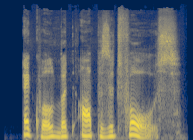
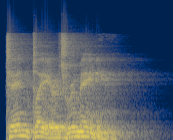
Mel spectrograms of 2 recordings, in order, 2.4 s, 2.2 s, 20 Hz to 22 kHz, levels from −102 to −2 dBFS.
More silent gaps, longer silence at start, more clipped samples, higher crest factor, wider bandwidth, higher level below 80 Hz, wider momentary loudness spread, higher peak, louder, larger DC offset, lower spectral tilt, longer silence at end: neither; first, 0.3 s vs 0.05 s; neither; about the same, 14 dB vs 14 dB; first, 17.5 kHz vs 8.8 kHz; second, -46 dBFS vs -36 dBFS; second, 6 LU vs 11 LU; first, 0 dBFS vs -6 dBFS; first, -14 LUFS vs -19 LUFS; neither; second, -5 dB/octave vs -6.5 dB/octave; second, 0.2 s vs 0.5 s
